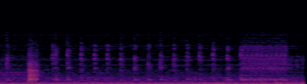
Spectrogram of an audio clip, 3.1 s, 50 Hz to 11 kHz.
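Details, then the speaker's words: 360 Systems Instant Replay 2.0 radio soundboard from about 1995–97, at boot: low hum with fast even ticking and a faint thin tone as the old SCSI hard drive spins up, louder than it should; later replaced with SCSI2SD. Noisy drive spin-up. "That's the hard drive spinning up, which is sort of a problem."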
